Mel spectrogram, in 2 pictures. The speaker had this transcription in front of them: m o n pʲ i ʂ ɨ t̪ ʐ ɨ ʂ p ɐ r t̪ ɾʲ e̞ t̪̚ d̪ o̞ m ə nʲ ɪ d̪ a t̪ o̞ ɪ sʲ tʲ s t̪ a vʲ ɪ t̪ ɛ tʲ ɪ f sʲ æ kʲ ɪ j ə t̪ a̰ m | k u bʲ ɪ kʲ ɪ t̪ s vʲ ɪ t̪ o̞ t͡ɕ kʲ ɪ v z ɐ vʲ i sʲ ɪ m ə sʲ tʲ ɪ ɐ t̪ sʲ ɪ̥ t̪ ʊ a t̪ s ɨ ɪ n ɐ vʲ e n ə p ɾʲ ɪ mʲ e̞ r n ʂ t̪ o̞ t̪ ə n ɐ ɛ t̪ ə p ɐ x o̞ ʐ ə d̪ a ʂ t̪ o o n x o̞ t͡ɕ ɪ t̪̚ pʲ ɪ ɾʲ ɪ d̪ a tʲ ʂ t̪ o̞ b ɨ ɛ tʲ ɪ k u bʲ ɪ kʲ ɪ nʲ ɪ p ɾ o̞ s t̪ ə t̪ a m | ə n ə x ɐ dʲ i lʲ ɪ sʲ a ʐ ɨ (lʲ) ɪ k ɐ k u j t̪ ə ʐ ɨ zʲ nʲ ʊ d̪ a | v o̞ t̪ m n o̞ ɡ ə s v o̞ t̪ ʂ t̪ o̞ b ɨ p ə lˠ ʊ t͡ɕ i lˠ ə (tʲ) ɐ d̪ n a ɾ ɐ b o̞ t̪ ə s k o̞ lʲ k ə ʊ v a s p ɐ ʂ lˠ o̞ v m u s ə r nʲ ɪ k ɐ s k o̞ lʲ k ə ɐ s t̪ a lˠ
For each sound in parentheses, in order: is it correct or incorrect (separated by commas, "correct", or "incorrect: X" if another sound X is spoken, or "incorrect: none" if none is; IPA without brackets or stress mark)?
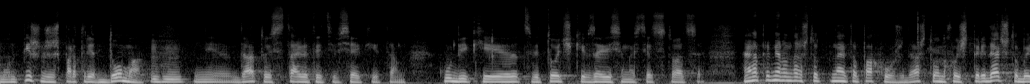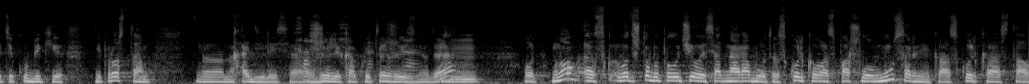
correct, incorrect: sʲ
